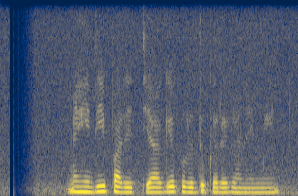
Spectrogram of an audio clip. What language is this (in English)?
Sinhala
